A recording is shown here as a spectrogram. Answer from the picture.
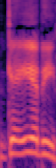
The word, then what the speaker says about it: Gaiety: Is that how you pronounce it? – It's the Gaiety Theater, the historic Gaiety Theater.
